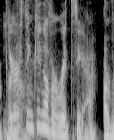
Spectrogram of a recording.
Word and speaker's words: Aritzia: I thought there's What's What's the store in the mall that I cannot pronounce? You were thinking of Aritzia.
